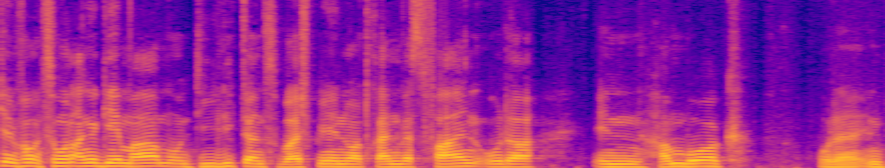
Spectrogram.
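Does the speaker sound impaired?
No.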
